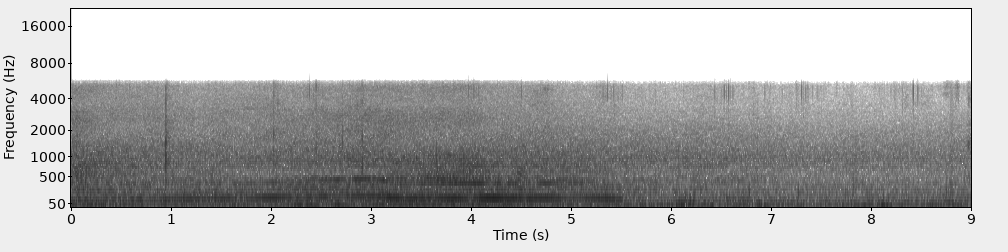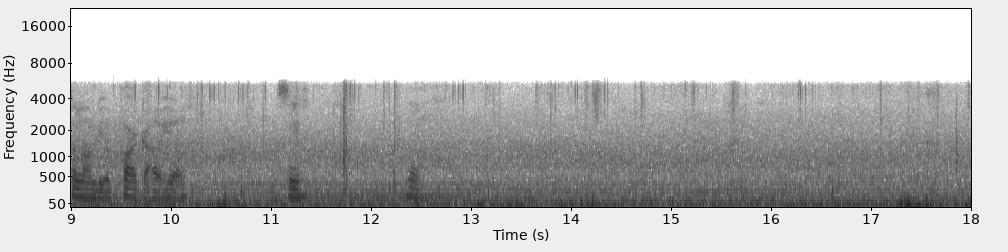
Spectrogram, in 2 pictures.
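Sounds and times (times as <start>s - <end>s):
vehicle passing on wet street: 0.0s - 7.1s.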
